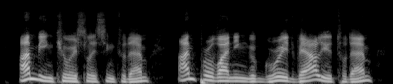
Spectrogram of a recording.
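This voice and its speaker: A man's fairly high voice with a Polish accent at a fairly quick pace, dry and close with no echo on a very clean recording with a silent background. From Poland. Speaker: life coach. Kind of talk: podcast interview.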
